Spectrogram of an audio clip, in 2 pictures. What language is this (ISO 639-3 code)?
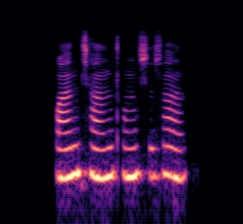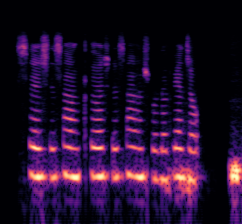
zho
